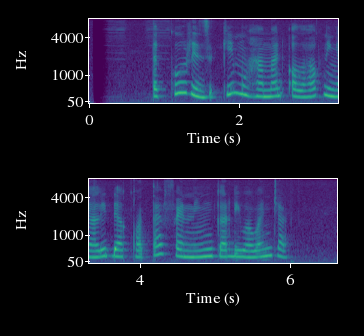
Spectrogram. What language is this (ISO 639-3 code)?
sun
